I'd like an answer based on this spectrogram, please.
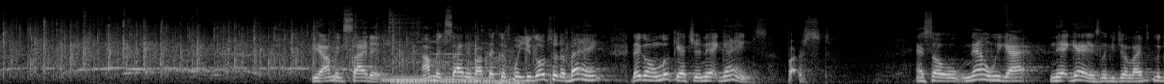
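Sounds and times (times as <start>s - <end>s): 
audience clapping: 0.0s - 5.9s
speech: 3.1s - 8.3s, 9.2s - 11.6s.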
